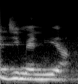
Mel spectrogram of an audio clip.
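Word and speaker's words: Ximenia: जिमेनिया।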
